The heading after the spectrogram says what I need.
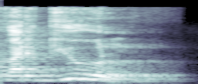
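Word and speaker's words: virgule: never say these three students it is called vargul v i r g u l e I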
